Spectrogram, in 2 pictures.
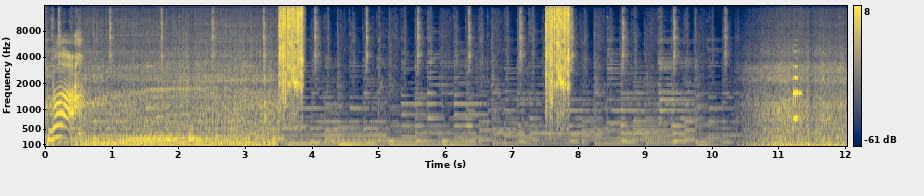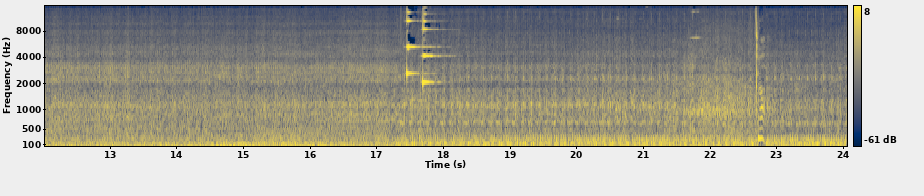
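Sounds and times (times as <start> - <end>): motorcycle engine rumbling: 10.5 - 24.0
short high chirps: 17.4 - 18.2.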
